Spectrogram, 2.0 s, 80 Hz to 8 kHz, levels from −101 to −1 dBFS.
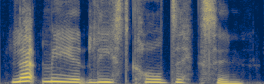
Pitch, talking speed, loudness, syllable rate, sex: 255 Hz, 180 wpm, -17 LUFS, 4.1 syllables/s, female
